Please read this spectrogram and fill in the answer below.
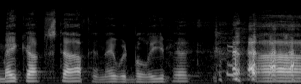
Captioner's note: laughter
